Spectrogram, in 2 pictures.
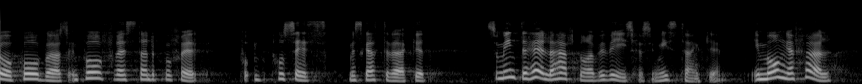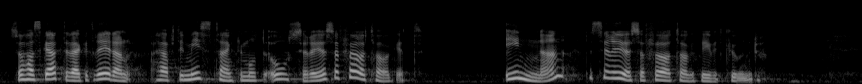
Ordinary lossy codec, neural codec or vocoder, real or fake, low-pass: none; codec, 16 kHz, 4 kbps, FunCodec, trained on LibriTTS, 50 frames a second; fake; none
